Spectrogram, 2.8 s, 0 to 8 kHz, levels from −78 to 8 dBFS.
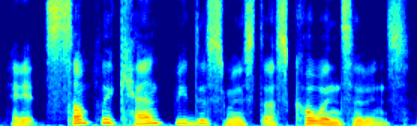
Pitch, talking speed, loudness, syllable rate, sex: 175 Hz, 170 wpm, -19 LUFS, 5.3 syllables/s, male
